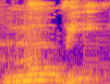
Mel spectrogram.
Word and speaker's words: movie: La U con los 2 puntitos significa U larga, ¿ok? Tienes que hacer la trompita para que te salga. Y tanto la I como la E se pronuncian como una sola vocal.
